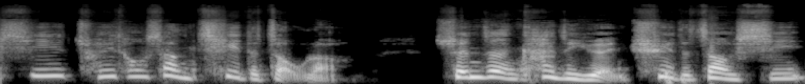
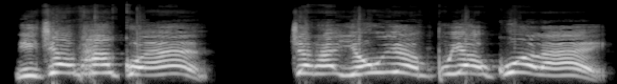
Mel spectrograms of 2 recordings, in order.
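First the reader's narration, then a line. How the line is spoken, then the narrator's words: Loud shouting. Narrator (Chinese): 孙娜在房间里大声的喊着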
